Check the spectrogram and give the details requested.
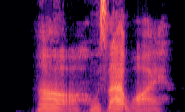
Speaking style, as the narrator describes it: Gideon groaned

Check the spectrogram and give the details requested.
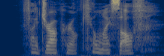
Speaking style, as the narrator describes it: he muttered

